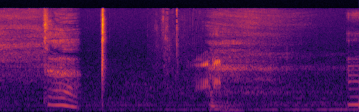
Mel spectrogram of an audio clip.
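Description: animal, frog croaking

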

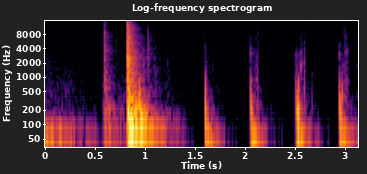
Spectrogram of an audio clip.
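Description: household object, door closing shut

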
